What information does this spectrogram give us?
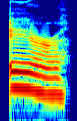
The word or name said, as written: air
